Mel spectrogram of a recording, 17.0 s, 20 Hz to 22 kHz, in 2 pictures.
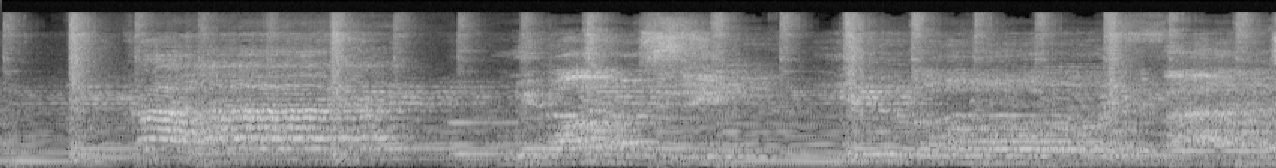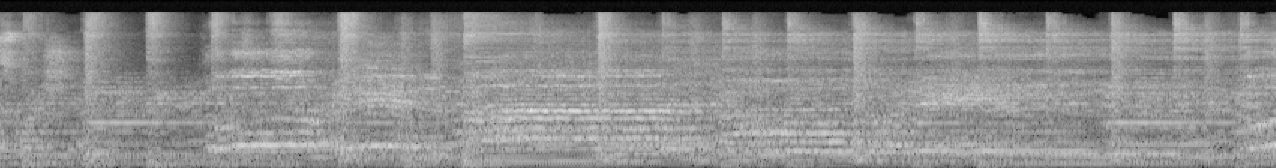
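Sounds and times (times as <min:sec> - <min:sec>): backing voices singing: 0:00.0 - 0:17.0
electric guitar: 0:00.0 - 0:17.0
keyboard: 0:00.0 - 0:17.0
man singing into a microphone: 0:00.8 - 0:17.0.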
